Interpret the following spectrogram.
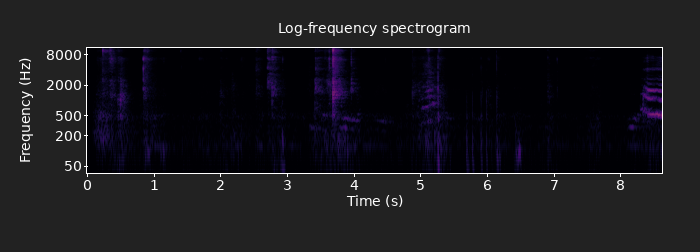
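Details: Maine Coon cat indoors giving a few brief meows and chirps spread across the recording, with a clearer rising meow at the very end and knocks and handling noises between.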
